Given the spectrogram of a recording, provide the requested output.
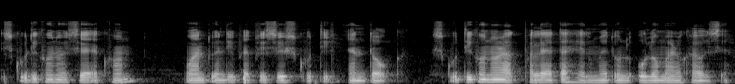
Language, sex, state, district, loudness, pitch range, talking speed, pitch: Assamese, male, Assam, Sonitpur, -21 LUFS, 95-110 Hz, 155 wpm, 100 Hz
